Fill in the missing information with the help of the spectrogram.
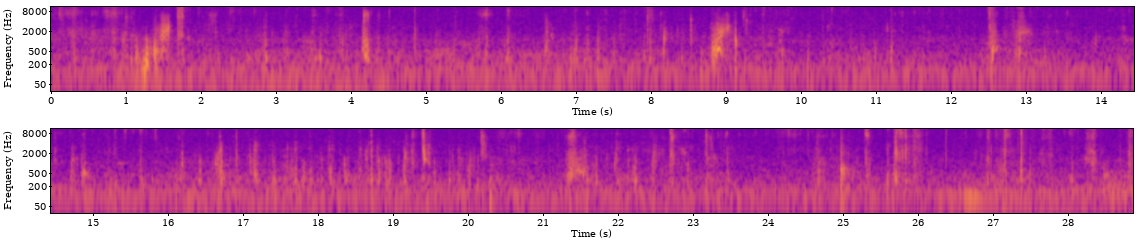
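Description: Close-up biting and chewing of fried skewers: irregular crunches, with a louder bite every few seconds. The coating is fried hard rather than crisp.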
